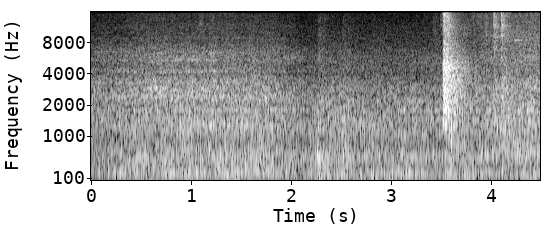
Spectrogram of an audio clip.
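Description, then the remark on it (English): A Manhattan-bound F train running via the E line rumbles steadily between Court Square, 23rd Street and Lexington Avenue, 53rd Street stations, a loud continuous roar with a low hum beneath it and a brief sharp hiss or screech near the end. No one speaks. “This is a Manhattan-bound F train via the E line.”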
